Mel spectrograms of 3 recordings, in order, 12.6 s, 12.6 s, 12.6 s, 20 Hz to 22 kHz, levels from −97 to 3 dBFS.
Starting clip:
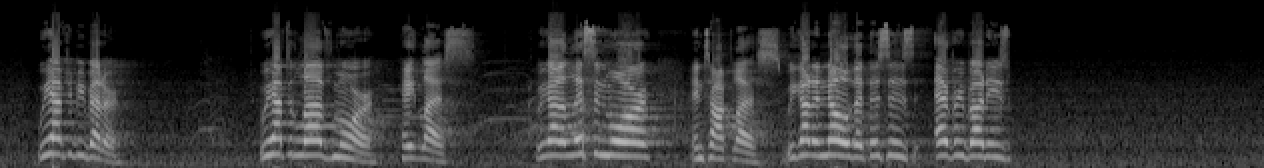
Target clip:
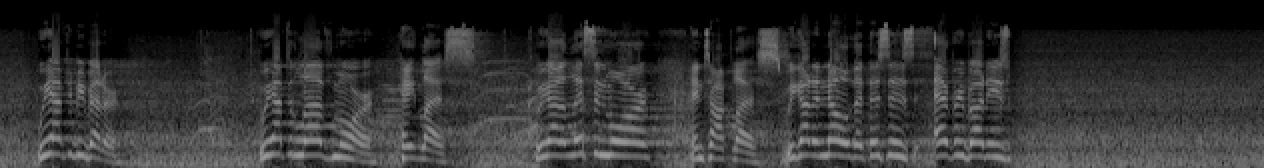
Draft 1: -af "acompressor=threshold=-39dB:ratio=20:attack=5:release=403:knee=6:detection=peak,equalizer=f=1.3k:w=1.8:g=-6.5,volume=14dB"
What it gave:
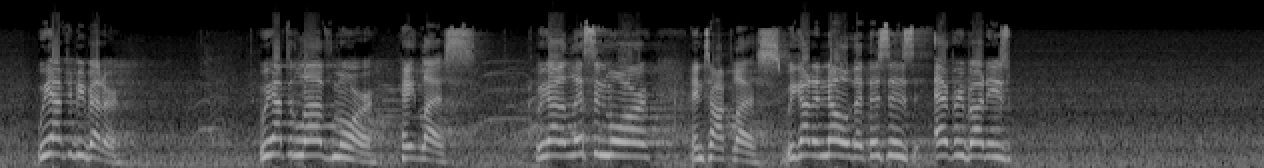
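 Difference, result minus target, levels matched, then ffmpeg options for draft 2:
compressor: peak gain reduction -10.5 dB
-af "acompressor=threshold=-50dB:ratio=20:attack=5:release=403:knee=6:detection=peak,equalizer=f=1.3k:w=1.8:g=-6.5,volume=14dB"

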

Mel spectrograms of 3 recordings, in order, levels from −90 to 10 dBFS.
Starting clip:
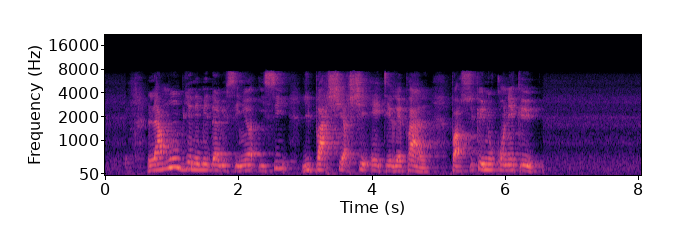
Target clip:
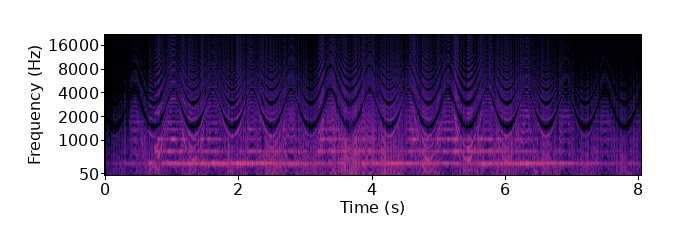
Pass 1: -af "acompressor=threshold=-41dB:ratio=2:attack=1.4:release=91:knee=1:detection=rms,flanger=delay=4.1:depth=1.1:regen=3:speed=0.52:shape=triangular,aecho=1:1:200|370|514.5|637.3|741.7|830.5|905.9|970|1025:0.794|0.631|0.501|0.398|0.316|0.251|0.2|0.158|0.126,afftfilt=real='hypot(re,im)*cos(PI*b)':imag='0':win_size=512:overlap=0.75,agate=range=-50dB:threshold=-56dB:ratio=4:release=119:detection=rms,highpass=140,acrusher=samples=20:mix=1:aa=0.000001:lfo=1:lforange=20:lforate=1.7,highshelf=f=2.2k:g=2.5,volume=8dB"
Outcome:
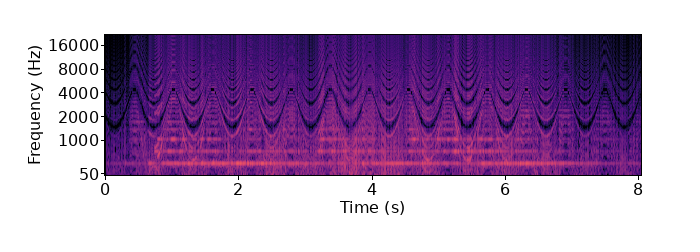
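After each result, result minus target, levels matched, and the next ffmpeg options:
4000 Hz band +5.0 dB; compressor: peak gain reduction -5 dB
-af "acompressor=threshold=-41dB:ratio=2:attack=1.4:release=91:knee=1:detection=rms,flanger=delay=4.1:depth=1.1:regen=3:speed=0.52:shape=triangular,aecho=1:1:200|370|514.5|637.3|741.7|830.5|905.9|970|1025:0.794|0.631|0.501|0.398|0.316|0.251|0.2|0.158|0.126,afftfilt=real='hypot(re,im)*cos(PI*b)':imag='0':win_size=512:overlap=0.75,agate=range=-50dB:threshold=-56dB:ratio=4:release=119:detection=rms,highpass=140,acrusher=samples=20:mix=1:aa=0.000001:lfo=1:lforange=20:lforate=1.7,highshelf=f=2.2k:g=-6.5,volume=8dB"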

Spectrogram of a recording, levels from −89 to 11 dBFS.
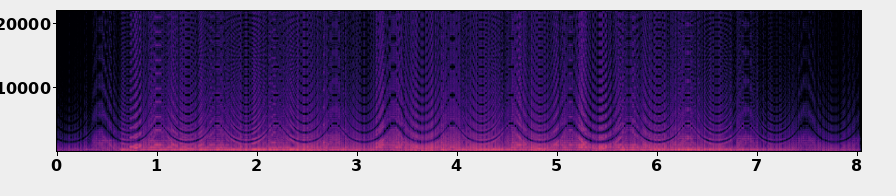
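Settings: compressor: peak gain reduction -5 dB
-af "acompressor=threshold=-50.5dB:ratio=2:attack=1.4:release=91:knee=1:detection=rms,flanger=delay=4.1:depth=1.1:regen=3:speed=0.52:shape=triangular,aecho=1:1:200|370|514.5|637.3|741.7|830.5|905.9|970|1025:0.794|0.631|0.501|0.398|0.316|0.251|0.2|0.158|0.126,afftfilt=real='hypot(re,im)*cos(PI*b)':imag='0':win_size=512:overlap=0.75,agate=range=-50dB:threshold=-56dB:ratio=4:release=119:detection=rms,highpass=140,acrusher=samples=20:mix=1:aa=0.000001:lfo=1:lforange=20:lforate=1.7,highshelf=f=2.2k:g=-6.5,volume=8dB"

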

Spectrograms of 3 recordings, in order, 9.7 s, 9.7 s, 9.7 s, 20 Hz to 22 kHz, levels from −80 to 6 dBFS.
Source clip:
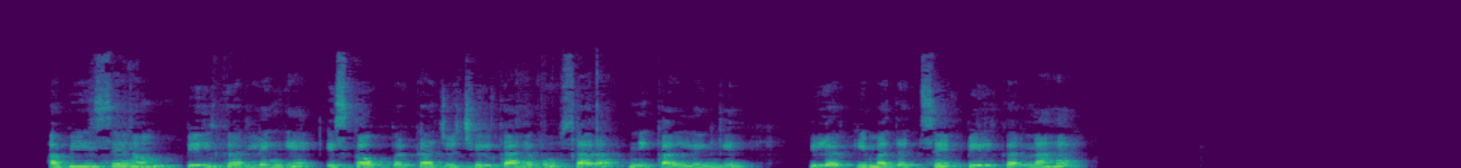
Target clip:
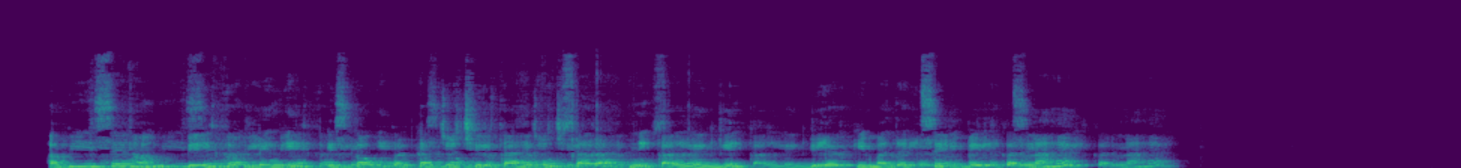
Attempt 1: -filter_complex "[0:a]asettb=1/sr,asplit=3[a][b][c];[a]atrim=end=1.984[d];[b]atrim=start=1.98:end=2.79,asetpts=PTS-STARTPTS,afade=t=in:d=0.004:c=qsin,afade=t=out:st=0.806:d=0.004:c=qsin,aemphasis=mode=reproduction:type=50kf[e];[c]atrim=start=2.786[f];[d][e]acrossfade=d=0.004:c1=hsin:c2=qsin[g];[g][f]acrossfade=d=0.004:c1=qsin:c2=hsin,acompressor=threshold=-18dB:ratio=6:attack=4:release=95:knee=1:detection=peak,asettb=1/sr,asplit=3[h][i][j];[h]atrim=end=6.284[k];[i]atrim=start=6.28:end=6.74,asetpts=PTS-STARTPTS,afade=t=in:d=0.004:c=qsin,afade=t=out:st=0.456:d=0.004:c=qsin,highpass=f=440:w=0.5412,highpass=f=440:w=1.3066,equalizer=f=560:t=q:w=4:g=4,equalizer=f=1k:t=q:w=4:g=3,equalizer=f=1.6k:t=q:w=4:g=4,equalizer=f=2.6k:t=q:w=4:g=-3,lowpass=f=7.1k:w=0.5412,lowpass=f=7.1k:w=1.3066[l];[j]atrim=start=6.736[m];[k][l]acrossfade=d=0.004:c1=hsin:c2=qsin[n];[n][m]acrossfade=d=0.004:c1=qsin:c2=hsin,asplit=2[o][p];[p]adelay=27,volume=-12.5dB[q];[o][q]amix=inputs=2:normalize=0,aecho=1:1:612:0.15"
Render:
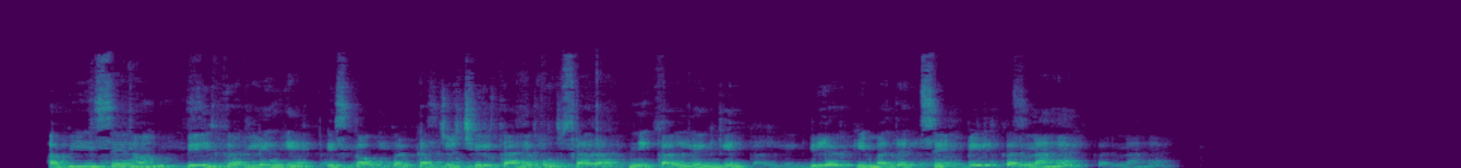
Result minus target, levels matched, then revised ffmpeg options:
echo-to-direct -8.5 dB
-filter_complex "[0:a]asettb=1/sr,asplit=3[a][b][c];[a]atrim=end=1.984[d];[b]atrim=start=1.98:end=2.79,asetpts=PTS-STARTPTS,afade=t=in:d=0.004:c=qsin,afade=t=out:st=0.806:d=0.004:c=qsin,aemphasis=mode=reproduction:type=50kf[e];[c]atrim=start=2.786[f];[d][e]acrossfade=d=0.004:c1=hsin:c2=qsin[g];[g][f]acrossfade=d=0.004:c1=qsin:c2=hsin,acompressor=threshold=-18dB:ratio=6:attack=4:release=95:knee=1:detection=peak,asettb=1/sr,asplit=3[h][i][j];[h]atrim=end=6.284[k];[i]atrim=start=6.28:end=6.74,asetpts=PTS-STARTPTS,afade=t=in:d=0.004:c=qsin,afade=t=out:st=0.456:d=0.004:c=qsin,highpass=f=440:w=0.5412,highpass=f=440:w=1.3066,equalizer=f=560:t=q:w=4:g=4,equalizer=f=1k:t=q:w=4:g=3,equalizer=f=1.6k:t=q:w=4:g=4,equalizer=f=2.6k:t=q:w=4:g=-3,lowpass=f=7.1k:w=0.5412,lowpass=f=7.1k:w=1.3066[l];[j]atrim=start=6.736[m];[k][l]acrossfade=d=0.004:c1=hsin:c2=qsin[n];[n][m]acrossfade=d=0.004:c1=qsin:c2=hsin,asplit=2[o][p];[p]adelay=27,volume=-12.5dB[q];[o][q]amix=inputs=2:normalize=0,aecho=1:1:612:0.398"

